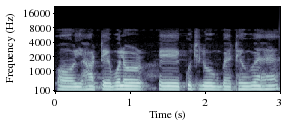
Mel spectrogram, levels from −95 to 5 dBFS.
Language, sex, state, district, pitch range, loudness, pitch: Hindi, male, Uttar Pradesh, Varanasi, 140-150 Hz, -15 LUFS, 145 Hz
